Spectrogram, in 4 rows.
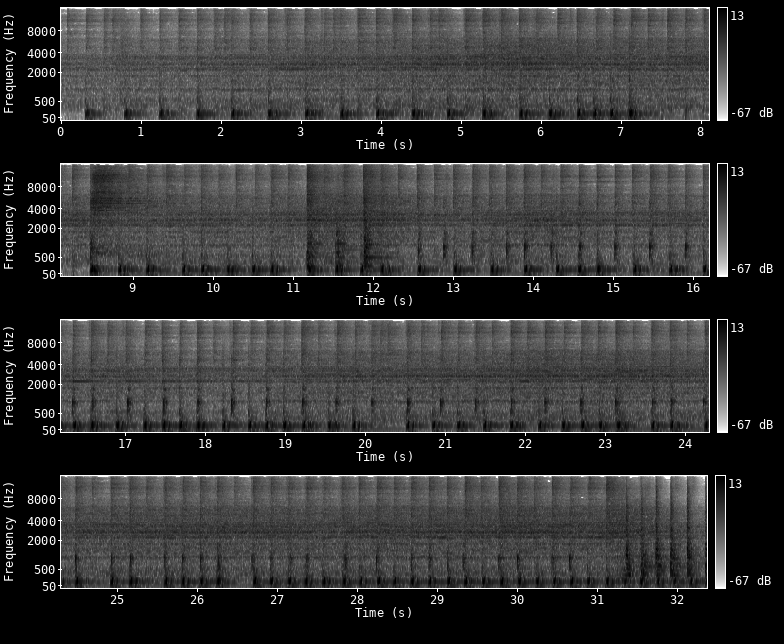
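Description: Drum kit played in a steady groove. Bass drum, snare and toms keep a running beat under the wash of a V-Classic Custom Shop 24-inch ride cymbal. Loud cymbal crashes come about eight and a half seconds in and again around eleven seconds.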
